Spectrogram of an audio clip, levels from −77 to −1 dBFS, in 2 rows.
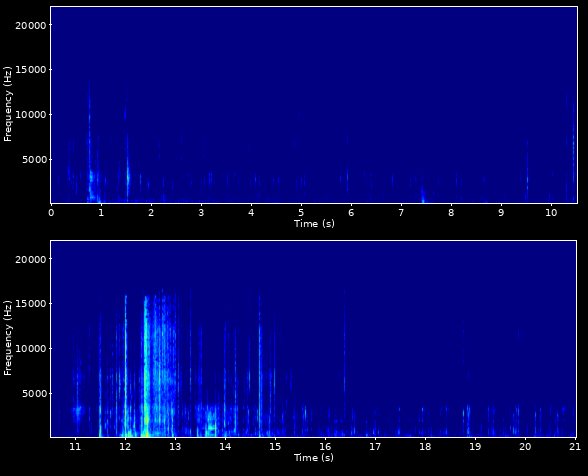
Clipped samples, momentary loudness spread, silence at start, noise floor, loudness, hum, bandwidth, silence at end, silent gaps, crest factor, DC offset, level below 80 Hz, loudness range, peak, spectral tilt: under 0.1%; 24 LU; 0.15 s; -68 dBFS; -42 LUFS; none; 16.5 kHz; 0.05 s; none; 36 dB; under 0.1%; -72 dBFS; 26 LU; -14 dBFS; -1.5 dB/octave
